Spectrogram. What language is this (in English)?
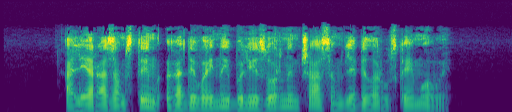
Belarusian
